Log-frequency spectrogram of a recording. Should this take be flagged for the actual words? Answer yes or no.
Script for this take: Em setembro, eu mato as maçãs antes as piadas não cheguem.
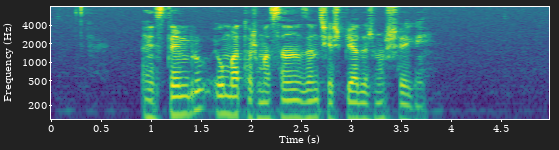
no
